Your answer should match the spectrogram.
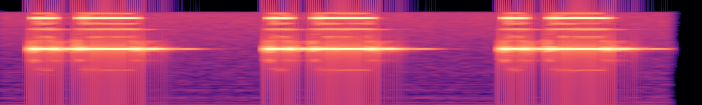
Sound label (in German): Rauchalarm; Pyrexx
